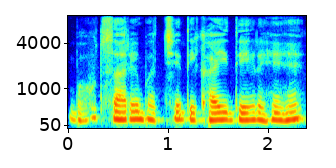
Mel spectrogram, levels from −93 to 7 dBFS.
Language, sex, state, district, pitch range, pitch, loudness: Hindi, male, Jharkhand, Ranchi, 145-160 Hz, 150 Hz, -16 LUFS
